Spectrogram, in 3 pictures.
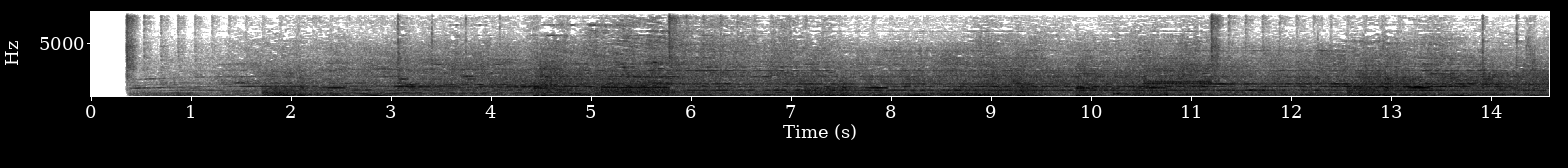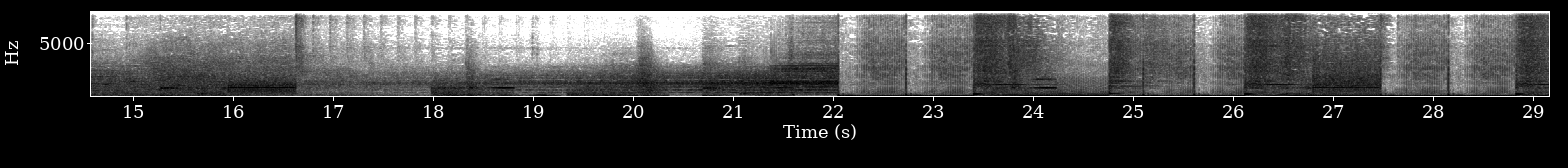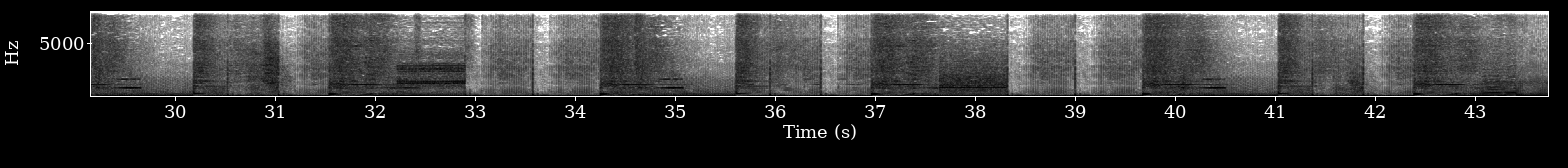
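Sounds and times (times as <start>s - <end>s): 
demon house music: 0.4s - 43.7s.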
